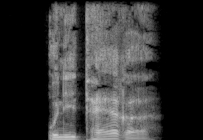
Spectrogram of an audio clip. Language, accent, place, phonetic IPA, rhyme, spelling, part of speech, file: German, Germany, Berlin, [uniˈtɛːʁə], -ɛːʁə, unitäre, adjective, De-unitäre.ogg
- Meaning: inflection of unitär: 1. strong/mixed nominative/accusative feminine singular 2. strong nominative/accusative plural 3. weak nominative all-gender singular 4. weak accusative feminine/neuter singular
